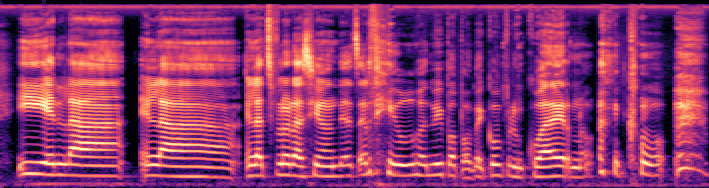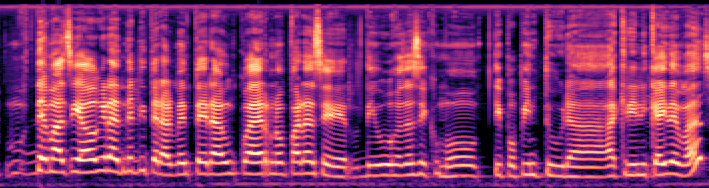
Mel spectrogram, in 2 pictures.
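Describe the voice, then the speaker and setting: Against noticeable background noise, a woman talks at a medium pitch and a fairly slow pace, with fairly even intonation. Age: 20s. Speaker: musician. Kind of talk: interview. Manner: casual, hesitant fillers.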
